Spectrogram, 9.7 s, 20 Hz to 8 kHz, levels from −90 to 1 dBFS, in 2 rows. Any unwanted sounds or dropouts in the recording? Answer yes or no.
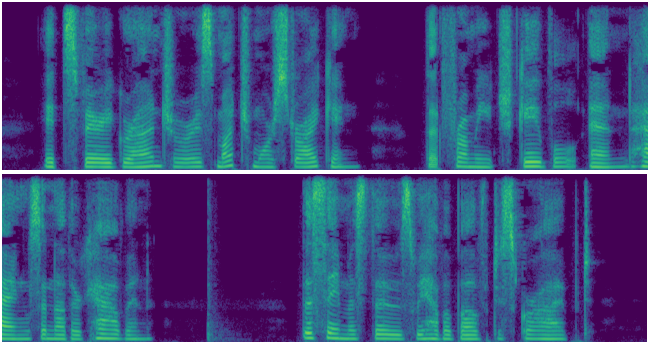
yes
